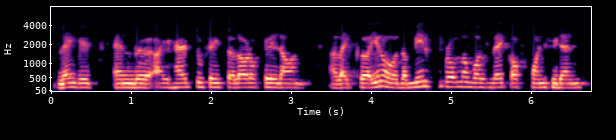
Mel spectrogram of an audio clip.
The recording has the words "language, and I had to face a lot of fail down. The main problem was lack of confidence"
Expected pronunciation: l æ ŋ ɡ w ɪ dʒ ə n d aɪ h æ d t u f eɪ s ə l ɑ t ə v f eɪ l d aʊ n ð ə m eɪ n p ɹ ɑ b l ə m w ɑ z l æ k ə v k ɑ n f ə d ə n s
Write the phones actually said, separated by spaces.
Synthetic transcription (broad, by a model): l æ ŋ ɡ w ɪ dʒ ə n d aɪ h æ d t u f eɪ s ə l ɑ t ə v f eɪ l d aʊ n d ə m eɪ n p ɹ ɑ b l ə m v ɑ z l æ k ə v k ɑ n f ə d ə n s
